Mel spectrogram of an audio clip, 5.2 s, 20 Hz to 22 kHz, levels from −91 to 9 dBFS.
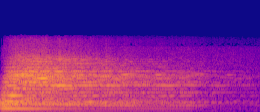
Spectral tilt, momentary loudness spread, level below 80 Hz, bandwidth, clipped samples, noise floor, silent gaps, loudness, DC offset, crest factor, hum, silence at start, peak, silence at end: -7.5 dB/octave; 19 LU; -52 dBFS; 6.2 kHz; under 0.1%; -44 dBFS; none; -18 LUFS; under 0.1%; 14 dB; none; 0 s; -6 dBFS; 0.5 s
